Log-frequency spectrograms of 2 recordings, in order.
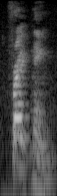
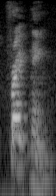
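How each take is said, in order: First: It is said fast with a sound skipped. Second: The same.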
